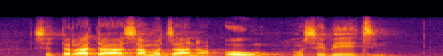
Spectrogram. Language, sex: Southern Sotho, male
